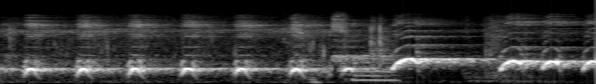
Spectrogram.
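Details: Kagu pair duetting in New Caledonian forest to mark family territory; male song of about twelve syllables, female's shorter of about six. Evenly repeated mid-pitched barking notes, then higher rising notes take over, sounding like one bird.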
